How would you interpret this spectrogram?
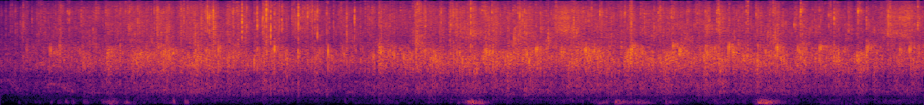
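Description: Sustained audience applause, a dense, steady wash of clapping hands that stays loud and even for the whole stretch, with a few scattered voices faintly mixed in.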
